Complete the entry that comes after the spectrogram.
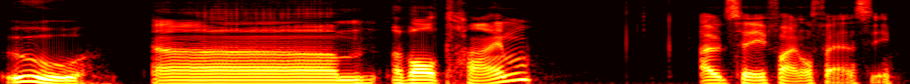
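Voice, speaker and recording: A man's voice: on the low side, slow pace, a little mellow, dry recording, studio quality. A young man chatting casually as a podcast guest, wry and opinionated. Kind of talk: casual chat.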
